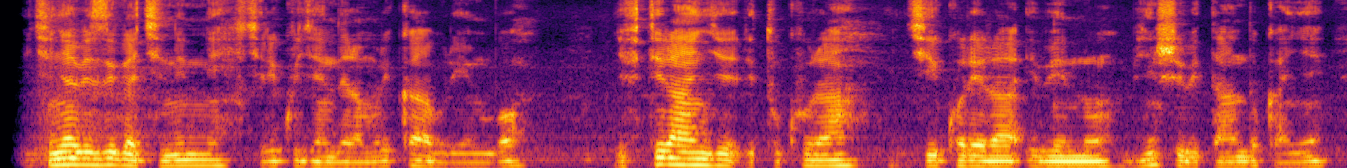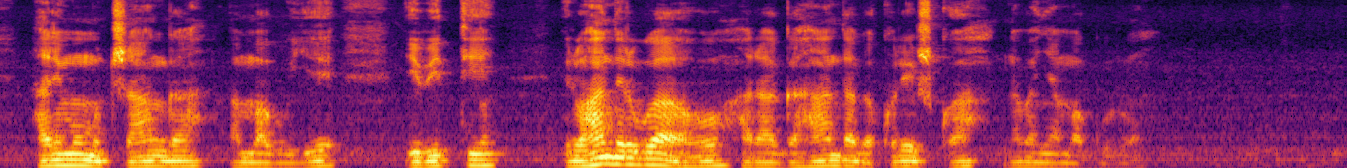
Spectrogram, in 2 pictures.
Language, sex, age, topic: Kinyarwanda, male, 25-35, government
